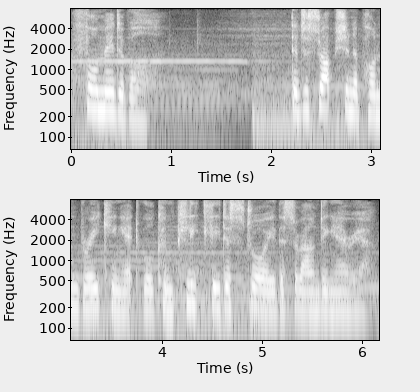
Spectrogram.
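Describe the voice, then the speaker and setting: A woman playing a stoic, duty-bound valkyrie goddess in a video game, speaking formally and with measured detachment. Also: fairly low pitch, over music, lightly acted. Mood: firm, commanding. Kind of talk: video game cutscene acting.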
